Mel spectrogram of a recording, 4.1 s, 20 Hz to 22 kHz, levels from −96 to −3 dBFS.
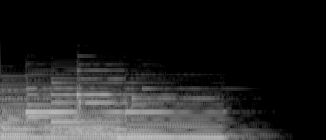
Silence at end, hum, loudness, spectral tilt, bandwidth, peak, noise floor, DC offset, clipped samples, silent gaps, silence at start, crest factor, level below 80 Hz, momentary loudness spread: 1.1 s; none; -32 LUFS; -12.5 dB/octave; 3.3 kHz; -18 dBFS; -68 dBFS; under 0.1%; under 0.1%; none; 0 s; 14 dB; -56 dBFS; 7 LU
